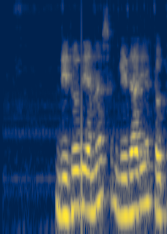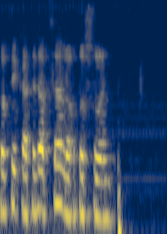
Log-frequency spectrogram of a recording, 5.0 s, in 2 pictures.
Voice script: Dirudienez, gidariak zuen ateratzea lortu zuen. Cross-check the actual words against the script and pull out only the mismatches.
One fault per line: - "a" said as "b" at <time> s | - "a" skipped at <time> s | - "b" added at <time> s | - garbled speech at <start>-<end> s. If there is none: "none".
- "zuen" said as "autotik" at 2.4 s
